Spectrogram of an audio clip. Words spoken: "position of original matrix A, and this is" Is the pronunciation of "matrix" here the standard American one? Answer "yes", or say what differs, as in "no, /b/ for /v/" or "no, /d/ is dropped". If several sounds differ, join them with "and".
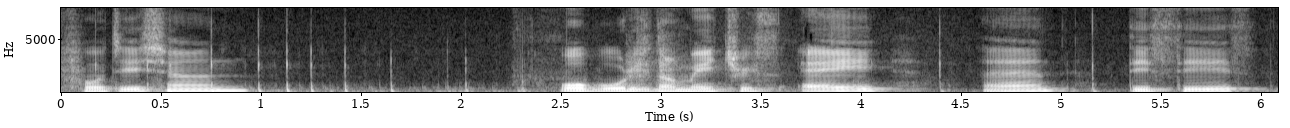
yes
